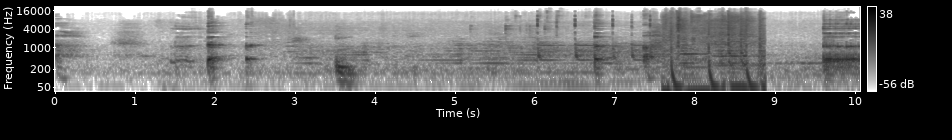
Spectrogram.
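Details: Burping by a man during an eating challenge: several loud, deep, drawn-out belches, one long and rumbling, over background music.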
